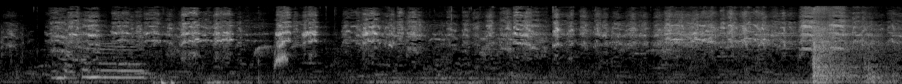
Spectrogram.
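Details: Sun conure producing a run of piercing, grating screeches, irregular and rasping, ending in a sharp loud burst; a few softer tonal notes early on.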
